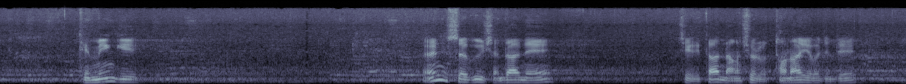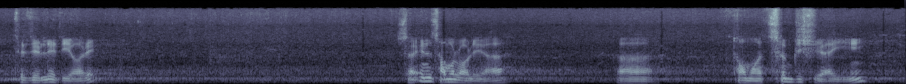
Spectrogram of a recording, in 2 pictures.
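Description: An elderly man speaks calmly through a microphone, in bursts with pauses.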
